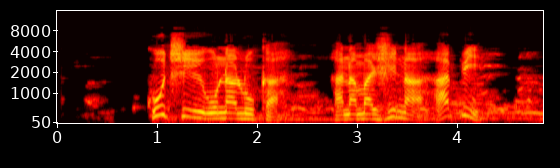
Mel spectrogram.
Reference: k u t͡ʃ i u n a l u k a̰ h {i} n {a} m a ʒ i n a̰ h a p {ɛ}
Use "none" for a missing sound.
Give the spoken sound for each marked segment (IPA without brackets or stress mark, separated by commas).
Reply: a, a, i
